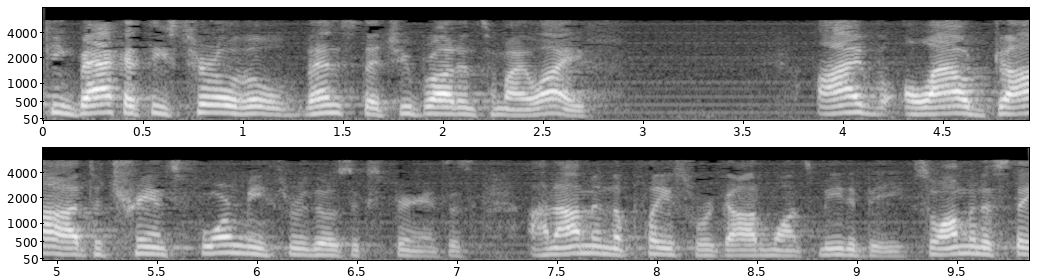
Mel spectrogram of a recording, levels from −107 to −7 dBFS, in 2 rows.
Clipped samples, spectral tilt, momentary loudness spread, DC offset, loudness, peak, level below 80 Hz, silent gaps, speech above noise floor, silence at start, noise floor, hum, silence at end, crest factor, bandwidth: under 0.1%; -10.5 dB/octave; 14 LU; under 0.1%; -21 LUFS; -2 dBFS; -60 dBFS; none; 32 dB; 0 s; -52 dBFS; none; 0 s; 20 dB; 5.8 kHz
